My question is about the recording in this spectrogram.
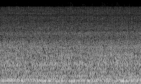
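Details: Nissan KA24DE four-cylinder running after replacing the ignition switch to cure a starter click no-start; smooth, even idle with a steady low hum and no misses, knocks or ticking, running healthy, no check-engine light.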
